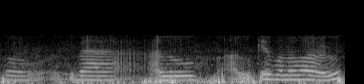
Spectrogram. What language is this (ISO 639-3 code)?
asm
